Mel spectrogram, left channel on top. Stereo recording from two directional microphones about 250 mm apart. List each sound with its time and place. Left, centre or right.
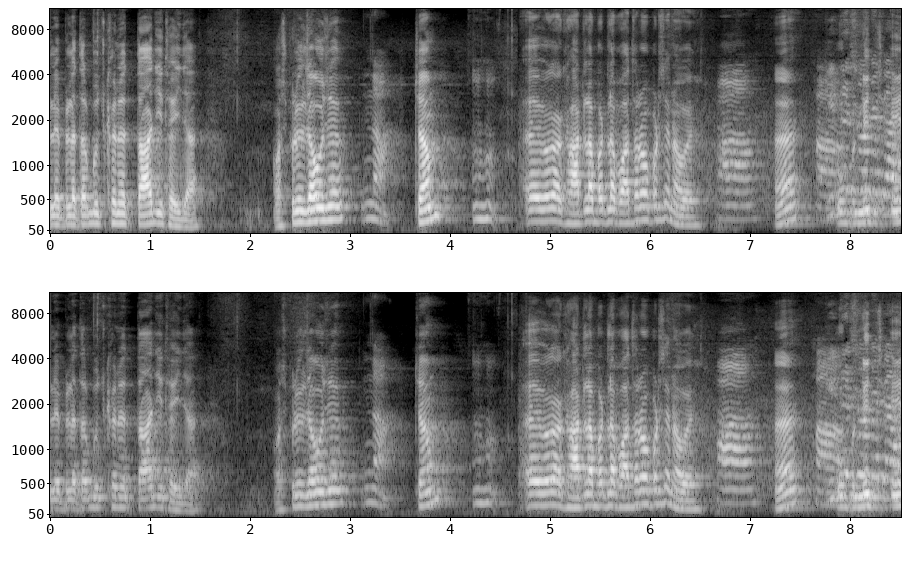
0.0 s speech: centre
4.7 s a man's voice: centre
